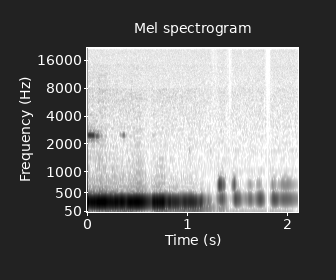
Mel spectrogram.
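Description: A woman humming one low held note with her mouth closed, ending a little after a second in; faint broken traces of the tone follow.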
